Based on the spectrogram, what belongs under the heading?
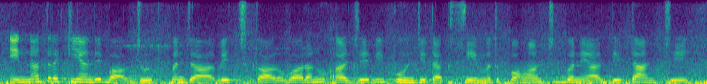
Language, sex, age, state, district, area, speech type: Punjabi, female, 18-30, Punjab, Barnala, urban, spontaneous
